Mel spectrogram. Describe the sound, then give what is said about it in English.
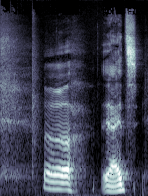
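A person yawns aloud: two drawn-out voiced sighs with a falling pitch, each followed by a breathy exhale, with no words spoken. “I'm yawning like a fiend. I'm sorry if this is coming in through the mics.”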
